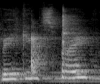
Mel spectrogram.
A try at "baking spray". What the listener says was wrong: Not baking it, baking, okay?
